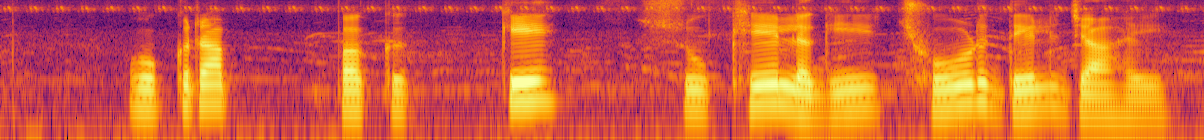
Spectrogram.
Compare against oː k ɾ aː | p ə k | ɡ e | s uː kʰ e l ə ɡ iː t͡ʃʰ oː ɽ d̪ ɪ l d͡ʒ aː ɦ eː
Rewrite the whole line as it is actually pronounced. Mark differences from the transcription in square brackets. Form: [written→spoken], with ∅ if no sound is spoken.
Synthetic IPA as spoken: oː k ɾ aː | p ə k | [ɡ→k] e | s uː kʰ e l ə ɡ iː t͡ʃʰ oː ɽ d̪ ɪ l d͡ʒ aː ɦ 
